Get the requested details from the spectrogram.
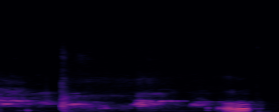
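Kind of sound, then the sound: animal, dogs barking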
